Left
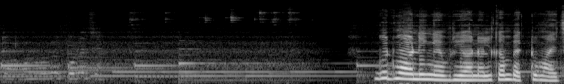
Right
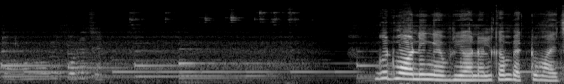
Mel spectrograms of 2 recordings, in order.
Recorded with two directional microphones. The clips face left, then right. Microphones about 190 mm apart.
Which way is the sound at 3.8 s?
20° left (ahead or behind).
